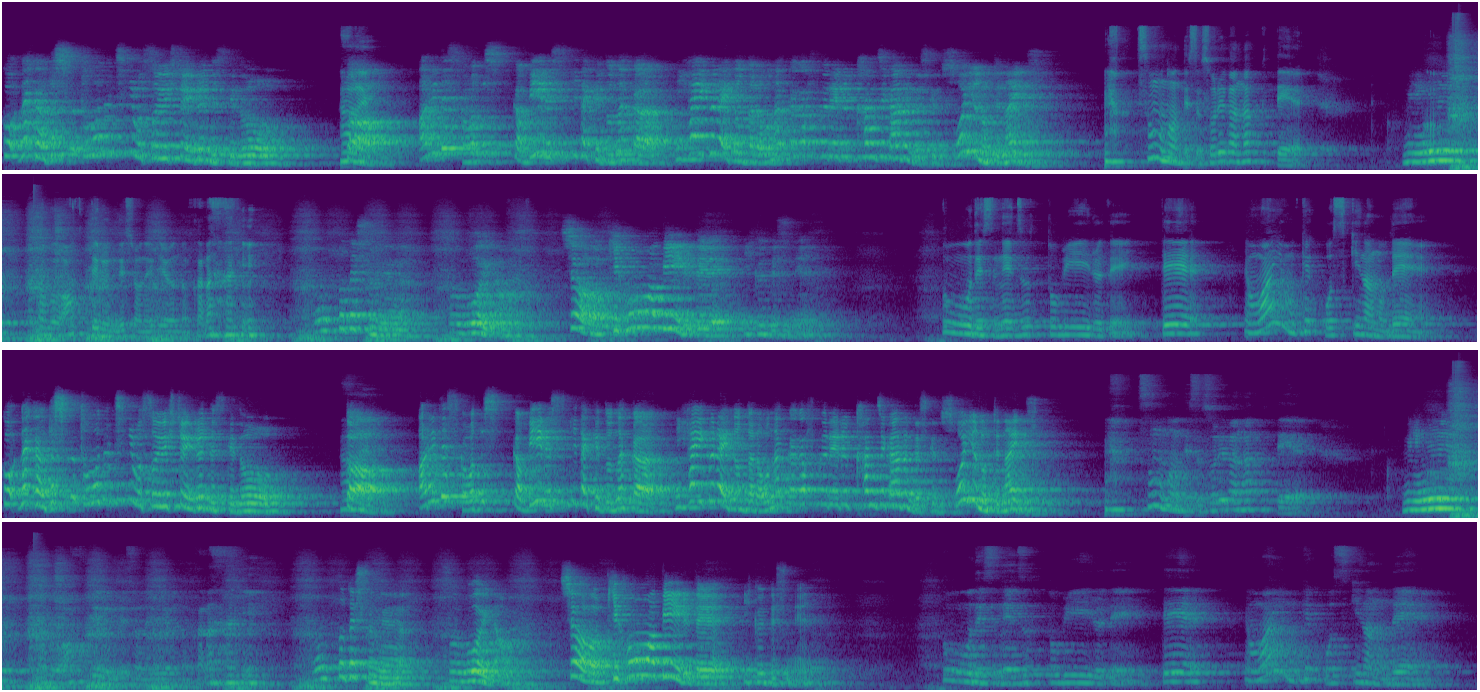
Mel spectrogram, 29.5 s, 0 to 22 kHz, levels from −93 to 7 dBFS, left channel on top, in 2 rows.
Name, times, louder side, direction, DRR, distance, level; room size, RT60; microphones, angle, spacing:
voice 1, 0.0-2.7 3.4-3.8 4.2-10.3 14.0-14.6 17.9-18.8 19.2-19.9 20.4-22.9, right 2 dB, 65° right, 3 dB, 0.6 m, -26 dB
voice 2, 3.4-3.7 11.0-13.3 14.0-14.1 15.1-17.4 19.8-20.0 24.2-26.1 26.4-26.7 27.2-29.0, left 4 dB, 70° left, 7 dB, 0.4 m, -36 dB
sound 1, 14.4-16.5 16.9-20.2 20.6-22.1 22.8-23.0 24.0-24.1, equal, 10° left, 0.5 m, -39 dB
5.7 x 3.6 x 2.3 m, 1.4 s
head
